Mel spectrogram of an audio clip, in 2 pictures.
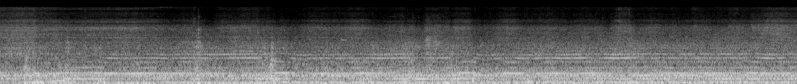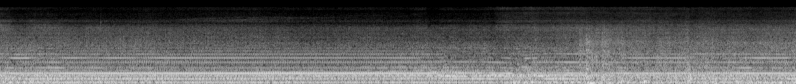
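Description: Caterpillar 390F excavator's diesel engine working under load, with its hydraulic pump and valves whining steadily as the levers are worked. A few short knocks are heard along the way.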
